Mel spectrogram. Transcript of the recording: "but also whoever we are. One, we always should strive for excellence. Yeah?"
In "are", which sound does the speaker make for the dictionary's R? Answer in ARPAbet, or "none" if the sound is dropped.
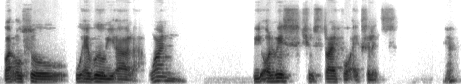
L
